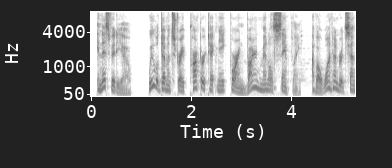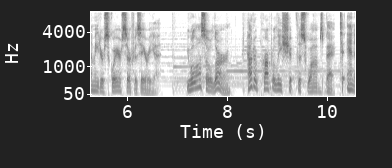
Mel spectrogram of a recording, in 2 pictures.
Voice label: Elearning Medical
